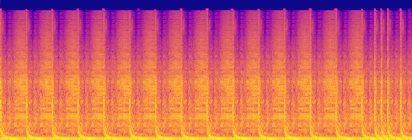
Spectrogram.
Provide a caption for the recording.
xKicks - We Satan
There are plenty of new xKicks still sitting on my computer here… and i mean tens of thousands of now-HQ distorted kicks just waiting to be released for free.
kick, techno, kickdrum, beat, hard, drum, hardstyle, distorted, bass, gabber, hardcore, bass-drum, distortion, bassdrum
